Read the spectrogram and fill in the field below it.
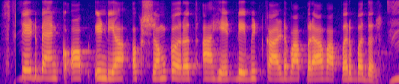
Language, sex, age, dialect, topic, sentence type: Marathi, male, 18-24, Varhadi, banking, statement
